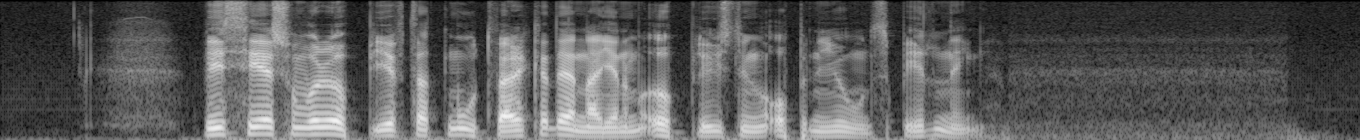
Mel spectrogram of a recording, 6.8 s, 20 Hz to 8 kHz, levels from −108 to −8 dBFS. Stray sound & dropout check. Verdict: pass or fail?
pass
